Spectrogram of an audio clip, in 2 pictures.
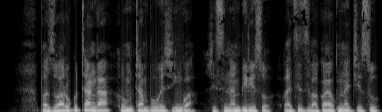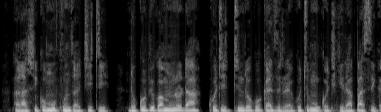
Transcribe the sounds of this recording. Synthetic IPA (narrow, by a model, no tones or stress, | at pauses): pazuʋaɾo̞k̬utaŋɡaro̞mutambo̞we̞ʐiːŋɡwaʐ̥isinambiɾiːso̞ʋad͡zid͡ziʋakaujakunad͡ʒe̞su | ʋakaʂikomub͡vunzat͡ʃiːti | ndo̞kup̬ikwamuno̞ɗakut̬itindo̞kuɡʱad͡zirirakut̬imuɡʱo̞d͡ʒɡʱiɾapasiːk̬a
